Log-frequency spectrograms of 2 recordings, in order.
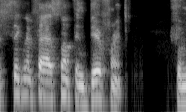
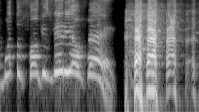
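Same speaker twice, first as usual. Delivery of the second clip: much higher, slow, laughing disbelief; baffled; 7 dB louder, slower than usual. Retold or imitated. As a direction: stretch it out in mock shock. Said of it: "I'm like".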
